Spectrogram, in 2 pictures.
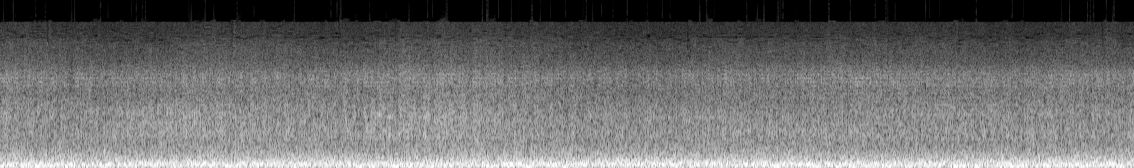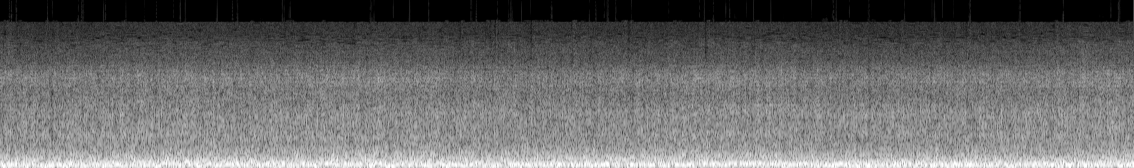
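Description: Harsh noise wall: a loud, dense, unchanging mass of noise, heaviest in the bass, with no rhythm, melody or breaks.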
